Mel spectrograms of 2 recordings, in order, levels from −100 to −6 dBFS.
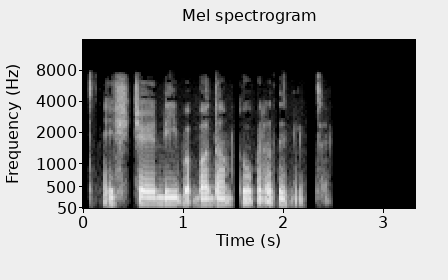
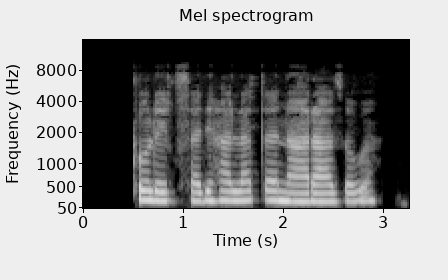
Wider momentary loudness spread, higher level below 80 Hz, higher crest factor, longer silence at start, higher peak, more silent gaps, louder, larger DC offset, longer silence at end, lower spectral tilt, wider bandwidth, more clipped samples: first, 16 LU vs 6 LU; first, -56 dBFS vs -66 dBFS; about the same, 18 dB vs 18 dB; second, 0.2 s vs 0.5 s; first, -2 dBFS vs -10 dBFS; first, 2.23-2.31 s vs none; first, -19 LUFS vs -27 LUFS; neither; first, 0.95 s vs 0.35 s; about the same, -6 dB/octave vs -6.5 dB/octave; about the same, 7.8 kHz vs 7.8 kHz; neither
